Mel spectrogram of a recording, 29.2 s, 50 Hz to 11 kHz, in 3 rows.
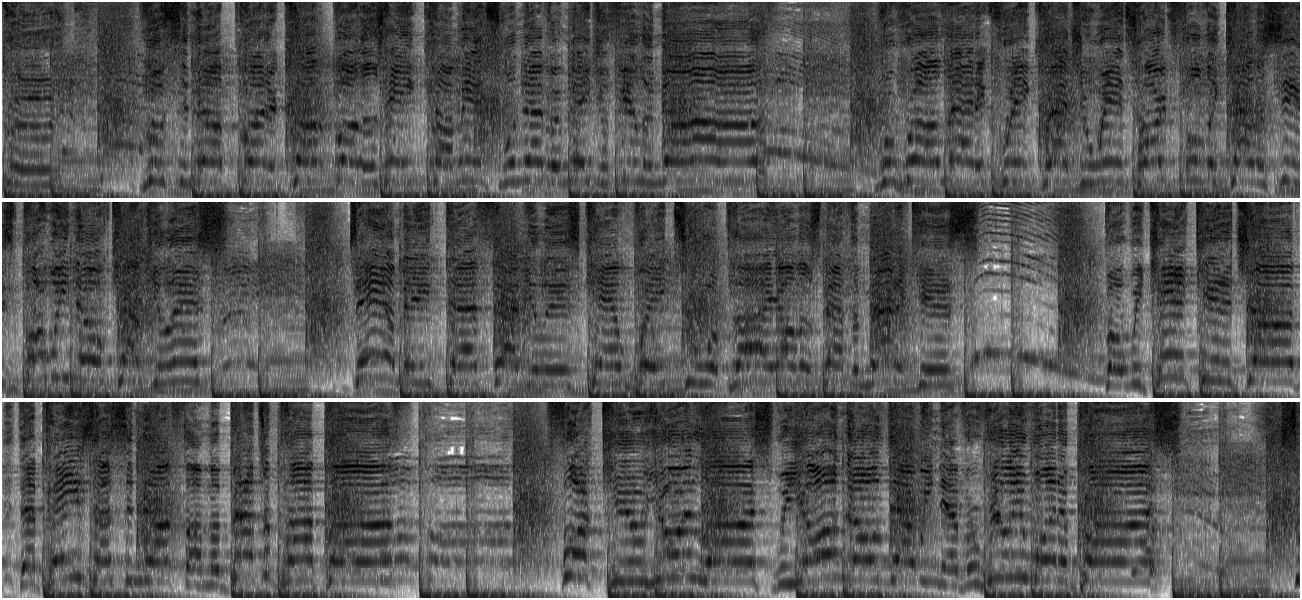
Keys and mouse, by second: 1.3 click, 2.3 g, 5.1 click, 7.3 r, 8.1 click, 10.3 click, 11.9-14.3 drag, 14.5 click, 15.8-19.1 drag, 25.1-26.4 drag.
